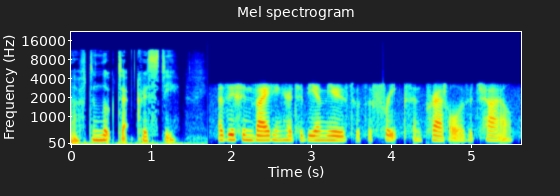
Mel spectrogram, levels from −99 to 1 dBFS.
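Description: A sharp little stutter falls between 1.02 and 1.04 s, where one 20 ms slice of the speech plays twice with a hard join. That is a repeated buffer. Fresh audio missed its deadline, so the device replayed the previous block once, with nothing skipped afterwards. At 1.71 s there is a 20 ms gap, and from there to the end the speech turns dull and boxy. Nothing remains above 3.2 kHz, and a new background hiss sits roughly 35 dB beneath the speech, though the level stays about the same. The likely cause is an input switched to a poorer device, a narrower-band microphone or headset call profile taking over mid-recording. The same stutter returns between 3.90 and 3.92 s, another 20 ms block heard twice, again a repeated buffer played one extra time.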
